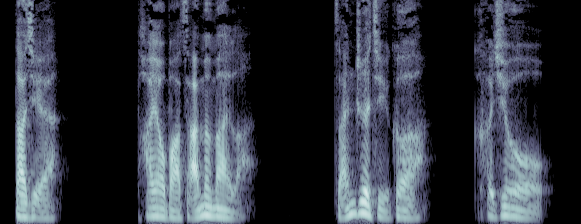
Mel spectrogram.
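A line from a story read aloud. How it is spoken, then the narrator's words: Mumbling thug. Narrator (Chinese): 面目凶狠的马仔阿奇走到他身边，嘟囔道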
